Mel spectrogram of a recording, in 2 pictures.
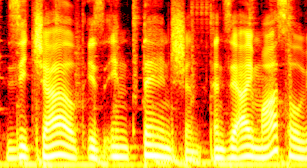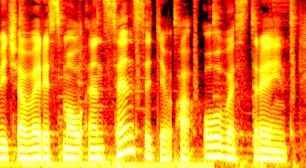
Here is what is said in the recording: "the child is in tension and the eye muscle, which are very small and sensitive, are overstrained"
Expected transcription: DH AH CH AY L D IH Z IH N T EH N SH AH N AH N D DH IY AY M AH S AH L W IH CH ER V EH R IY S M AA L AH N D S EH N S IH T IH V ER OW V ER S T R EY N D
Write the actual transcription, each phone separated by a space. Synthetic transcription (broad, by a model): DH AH CH AY L D IH Z IH N T EH N SH AH N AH N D DH IY AY M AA S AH L W IH CH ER V EH R IY S M AA L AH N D S EH N S IH T IH V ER OW V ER S T R EY N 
